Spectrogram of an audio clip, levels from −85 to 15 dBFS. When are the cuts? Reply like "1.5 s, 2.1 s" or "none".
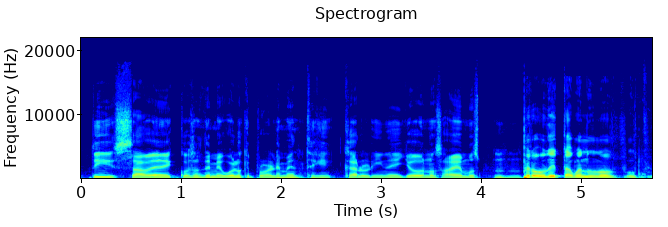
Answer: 4.0 s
